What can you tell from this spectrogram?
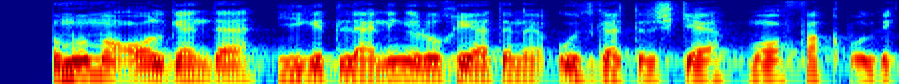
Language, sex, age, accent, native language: Uzbek, male, 19-29, Samarqand, Uzbek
